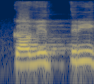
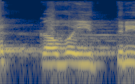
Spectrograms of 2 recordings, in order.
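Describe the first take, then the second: First: कवित्री in three syllables, ka-vit-ree; wrong pronunciation. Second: कवयित्री with a yi, ka-va-yit-ree; correct pronunciation. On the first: Teacher showing the mistake, कवित्री said as ka-vit-ree. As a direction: drop the yi, say कवित्री. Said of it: "गलत है". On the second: Teacher correcting it, कवयित्री said as ka-va-yit-ree. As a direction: sound the yi in कवयित्री. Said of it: "होता है". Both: Shown as a demonstration.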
